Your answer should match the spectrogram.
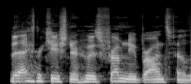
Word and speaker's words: New Braunfels: Well, you lived in New Brunsville. – Okay. You said it wrong. It's New Braunfels.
